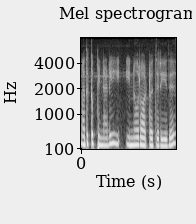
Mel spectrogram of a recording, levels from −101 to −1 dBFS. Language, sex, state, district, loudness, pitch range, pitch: Tamil, female, Tamil Nadu, Nilgiris, -15 LUFS, 185-220 Hz, 200 Hz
